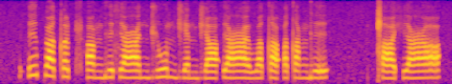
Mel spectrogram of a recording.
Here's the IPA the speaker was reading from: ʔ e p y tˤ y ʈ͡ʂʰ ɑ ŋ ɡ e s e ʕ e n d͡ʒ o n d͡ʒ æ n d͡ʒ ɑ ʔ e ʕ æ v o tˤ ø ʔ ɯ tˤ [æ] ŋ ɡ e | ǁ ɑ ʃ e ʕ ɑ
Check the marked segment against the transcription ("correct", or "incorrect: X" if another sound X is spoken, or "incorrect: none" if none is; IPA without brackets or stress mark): correct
